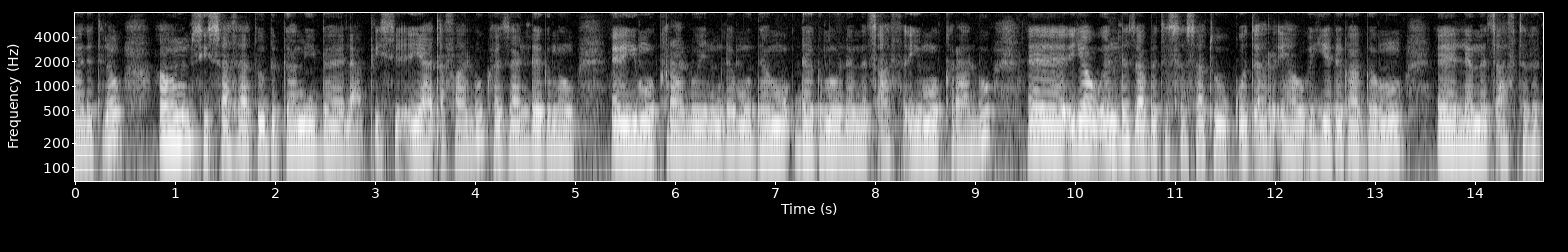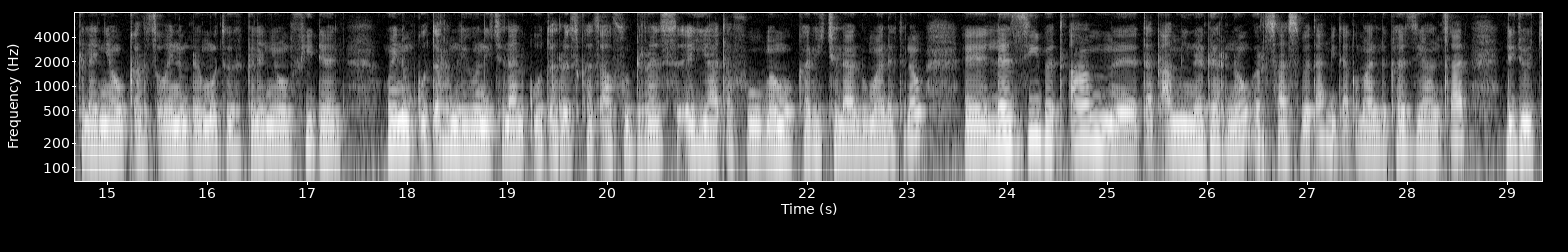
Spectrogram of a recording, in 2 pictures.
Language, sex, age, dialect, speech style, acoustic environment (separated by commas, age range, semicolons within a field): Amharic, female, 25-34, Ethiopia - Addis Ababa, happy, silence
